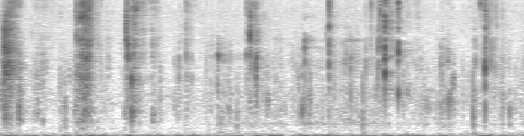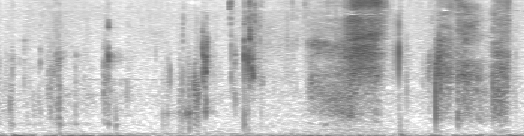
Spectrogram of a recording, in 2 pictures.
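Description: Close-miked biting and chewing of a soft filled cake: a string of quick wet mouth clicks and smacks, with a longer breathy rustle near the end as another bite is taken.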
